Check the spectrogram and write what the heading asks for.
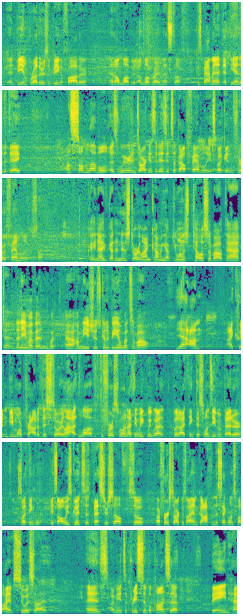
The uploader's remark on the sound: all of which took place at this year’s New York Comic Con from October 6 through 9!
